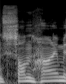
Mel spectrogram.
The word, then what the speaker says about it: Sondheim: Just before all the madness went on, you were in the Stephen Sondheim, is that how you say his name? – Yeah.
